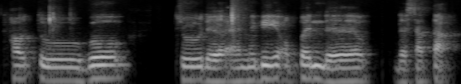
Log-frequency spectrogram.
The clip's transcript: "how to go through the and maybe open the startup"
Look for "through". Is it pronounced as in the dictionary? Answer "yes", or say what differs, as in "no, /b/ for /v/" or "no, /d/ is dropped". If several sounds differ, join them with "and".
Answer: no, /t/ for /θ/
